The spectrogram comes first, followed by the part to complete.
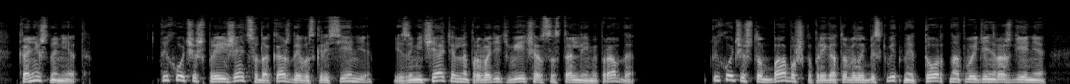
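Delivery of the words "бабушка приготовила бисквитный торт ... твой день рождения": ordinary delivery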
